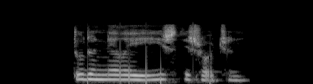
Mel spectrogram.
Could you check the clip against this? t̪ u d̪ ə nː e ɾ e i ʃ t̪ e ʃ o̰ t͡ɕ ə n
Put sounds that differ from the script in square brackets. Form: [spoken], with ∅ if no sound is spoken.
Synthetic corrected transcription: t̪ u d̪ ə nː e [l] e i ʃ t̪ e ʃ o̰ t͡ɕ ə n

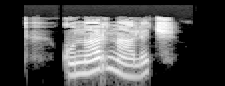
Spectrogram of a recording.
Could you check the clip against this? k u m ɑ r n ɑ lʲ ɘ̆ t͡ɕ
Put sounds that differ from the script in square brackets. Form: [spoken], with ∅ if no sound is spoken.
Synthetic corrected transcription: k u [n] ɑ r n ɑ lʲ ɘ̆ t͡ɕ

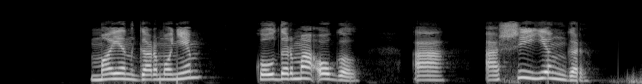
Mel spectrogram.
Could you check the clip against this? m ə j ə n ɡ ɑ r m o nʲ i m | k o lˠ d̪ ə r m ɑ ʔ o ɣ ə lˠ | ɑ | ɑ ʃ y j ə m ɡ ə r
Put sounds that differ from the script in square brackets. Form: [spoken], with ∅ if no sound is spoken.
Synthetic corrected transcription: m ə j ə n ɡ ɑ r m o nʲ [e] m | k o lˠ d̪ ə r m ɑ ʔ o ɣ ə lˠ | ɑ | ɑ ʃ [i] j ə [ŋ] ɡ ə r

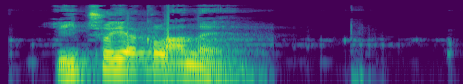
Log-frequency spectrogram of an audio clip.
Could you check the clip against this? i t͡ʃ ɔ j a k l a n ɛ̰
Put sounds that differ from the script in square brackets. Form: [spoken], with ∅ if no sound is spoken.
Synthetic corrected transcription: i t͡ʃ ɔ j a k l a n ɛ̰

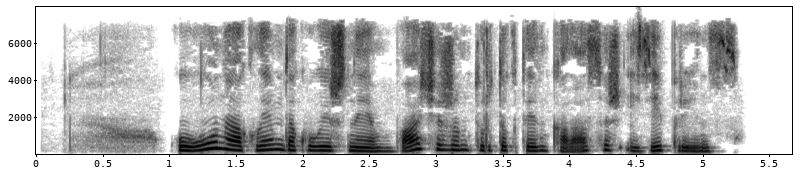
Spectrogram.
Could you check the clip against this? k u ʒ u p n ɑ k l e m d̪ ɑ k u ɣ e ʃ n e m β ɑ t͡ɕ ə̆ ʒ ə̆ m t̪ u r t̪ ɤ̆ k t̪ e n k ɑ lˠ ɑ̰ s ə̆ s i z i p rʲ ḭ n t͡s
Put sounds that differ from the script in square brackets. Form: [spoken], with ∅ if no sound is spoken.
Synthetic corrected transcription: k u [ɣ] u [∅] n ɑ k l e m d̪ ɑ k u ɣ e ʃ n e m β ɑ t͡ɕ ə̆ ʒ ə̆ m t̪ u r t̪ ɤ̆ k t̪ e n k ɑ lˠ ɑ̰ s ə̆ [ʃ] i z i p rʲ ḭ n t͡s

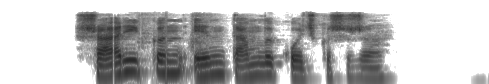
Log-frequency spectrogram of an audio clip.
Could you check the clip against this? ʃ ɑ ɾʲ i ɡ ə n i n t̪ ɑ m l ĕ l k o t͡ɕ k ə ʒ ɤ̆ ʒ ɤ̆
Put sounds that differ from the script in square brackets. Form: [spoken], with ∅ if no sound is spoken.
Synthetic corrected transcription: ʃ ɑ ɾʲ i [k] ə n [e] n t̪ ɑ m l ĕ [∅] k o t͡ɕ k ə [ʃ] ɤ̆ ʒ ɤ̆

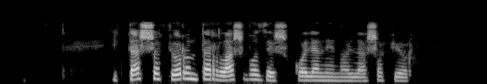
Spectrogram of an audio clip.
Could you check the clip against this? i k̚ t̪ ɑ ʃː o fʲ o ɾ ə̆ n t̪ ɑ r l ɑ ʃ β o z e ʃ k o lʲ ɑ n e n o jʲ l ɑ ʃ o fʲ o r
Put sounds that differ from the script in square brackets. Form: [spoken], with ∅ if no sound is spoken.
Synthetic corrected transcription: i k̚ t̪ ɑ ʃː o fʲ o ɾ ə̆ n t̪ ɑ r l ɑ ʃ β o z e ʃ k o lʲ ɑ n e n o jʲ l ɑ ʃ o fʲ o r

